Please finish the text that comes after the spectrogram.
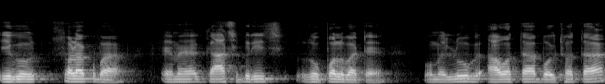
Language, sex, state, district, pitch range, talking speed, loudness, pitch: Bhojpuri, male, Bihar, Muzaffarpur, 120-130 Hz, 110 wpm, -18 LUFS, 125 Hz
